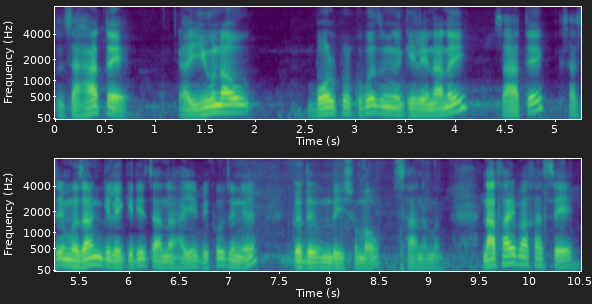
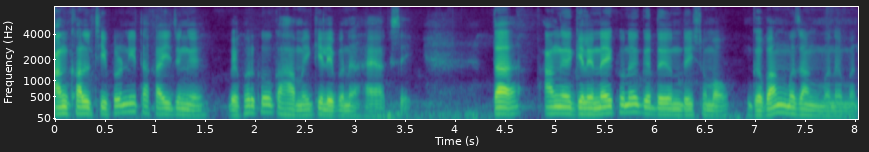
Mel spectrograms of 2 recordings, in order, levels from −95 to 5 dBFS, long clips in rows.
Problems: low volume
